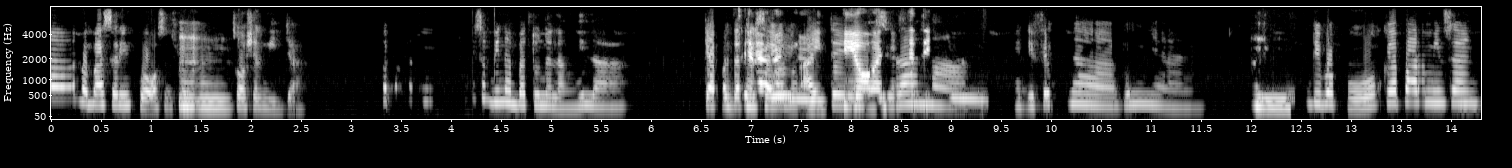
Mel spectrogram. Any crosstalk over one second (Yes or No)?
Yes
